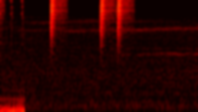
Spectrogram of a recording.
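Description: A game menu clicks softly.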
